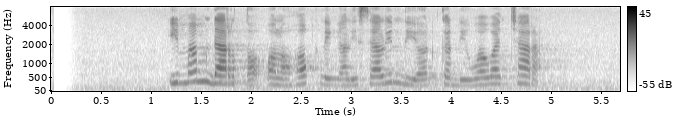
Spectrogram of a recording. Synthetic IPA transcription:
ʔimamdart̪ɔ̰ʔɔlɔɦɔk̚niŋalisɛlindiɔnkɨrdiwawaɲt͡ʃaɾa̰

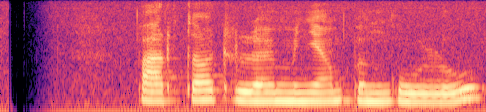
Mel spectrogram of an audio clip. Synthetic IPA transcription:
part̪ɔd̪̥ṳlɔjməɲaŋb̥ə̤ŋkulu

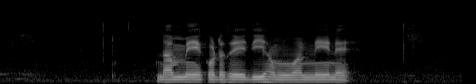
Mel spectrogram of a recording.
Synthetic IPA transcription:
namːeːkoʈəseːd̪iːɦamuʋanːeːnɛː

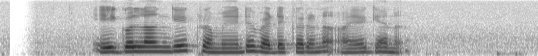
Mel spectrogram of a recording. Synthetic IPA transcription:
eːɡolːaŋɡekrəməjəɖəʋæɖəkəɾənə̰ʔajəɡænə̰

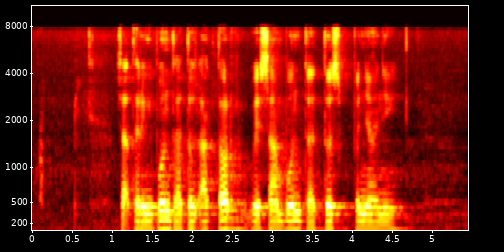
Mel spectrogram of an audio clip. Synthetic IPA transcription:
sa̰ʔd̪̥a̤ɾɪŋipʊnd̪̥a̤d̪̥ɔsak̚t̪ɔrwɪsa̰mpʊnd̪̥a̤d̪̥ʊ̤spəɲaɲi

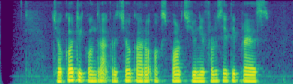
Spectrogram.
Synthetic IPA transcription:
ʒ̥ɔkɔd̪̥i̤kɔnt̪ɾa̰ʔkər̥ʒ̥ɔkaɾoʔɔkspɔrt̪sjunifərsit̪ipɾɛs

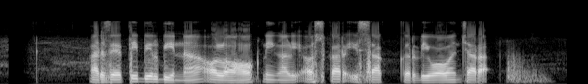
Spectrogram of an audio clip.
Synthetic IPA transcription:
ʔarzɛt̪ibilbinaɔlɔɦɔk̚niŋalḭʔɔskarḭsakːɨrdiwawaɲt͡ʃaɾa̰

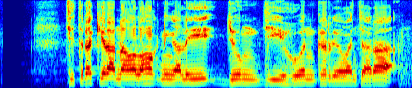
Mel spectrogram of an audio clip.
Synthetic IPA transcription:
t͡ʃit̪ɾakiɾanaɔlɔɦɔk̚niŋɡalid͡ʒuŋd͡ʒiɦunkɨrdiawaɲt͡ʃaɾa

